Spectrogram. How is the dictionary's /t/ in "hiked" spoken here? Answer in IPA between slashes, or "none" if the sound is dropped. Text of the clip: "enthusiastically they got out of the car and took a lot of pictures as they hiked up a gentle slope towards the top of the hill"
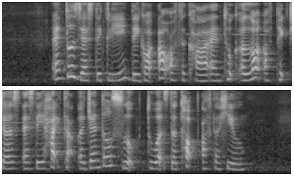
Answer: /t/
